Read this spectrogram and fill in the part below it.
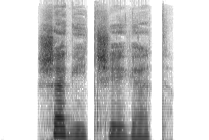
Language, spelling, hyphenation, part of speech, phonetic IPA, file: Hungarian, segítséget, se‧gít‧sé‧get, noun, [ˈʃɛɡiːt͡ʃːeːɡɛt], Hu-segítséget.ogg
- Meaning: accusative singular of segítség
